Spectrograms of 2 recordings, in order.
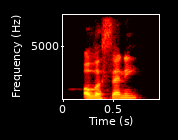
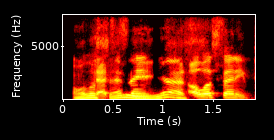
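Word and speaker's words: Olaseni: I hope I'm not butchering it. But Bam Iladeli Oluseni. – Oluseni. – There you go.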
